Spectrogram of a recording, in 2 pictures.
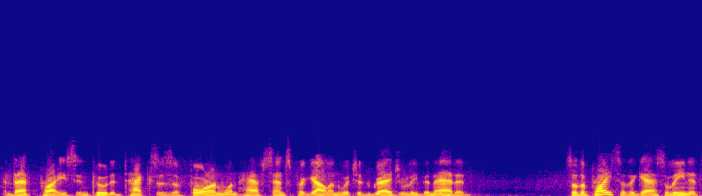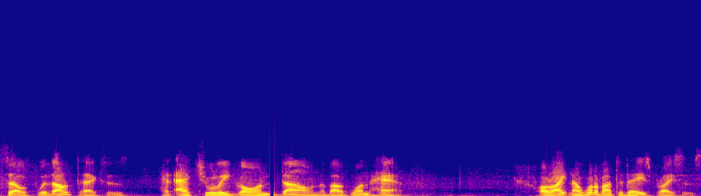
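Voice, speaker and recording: Husky, emphatic American male radio announcer. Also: lowish voice, sing-song, normal speed. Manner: emphatic, persuasive. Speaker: commercial announcer. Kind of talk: 1940s radio advertising. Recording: dull vintage radio recording.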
